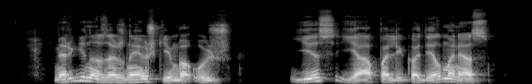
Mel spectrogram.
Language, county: Lithuanian, Klaipėda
